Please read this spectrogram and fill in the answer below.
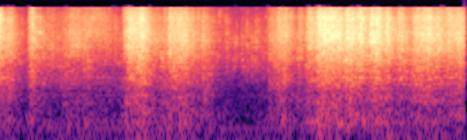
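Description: Rustling noise that swells and fades several times, loudest from about three seconds in.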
